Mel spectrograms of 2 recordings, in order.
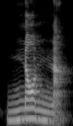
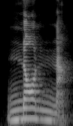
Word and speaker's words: nonna: That's nonna. Nonna.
